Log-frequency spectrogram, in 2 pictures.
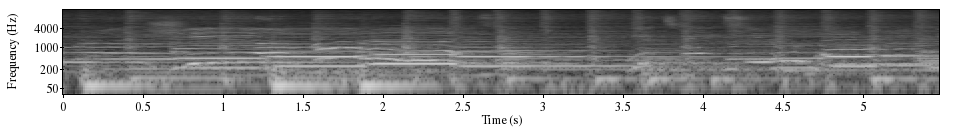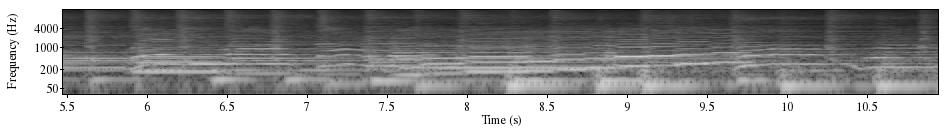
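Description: Live small-group jazz: a female vocalist singing and a tenor saxophone weaving melodic lines over walking upright bass, with drums keeping time on the cymbals.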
